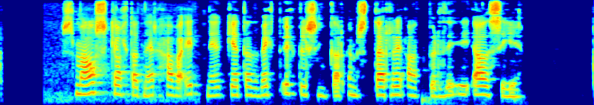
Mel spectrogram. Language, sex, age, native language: Icelandic, female, 40-49, Icelandic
